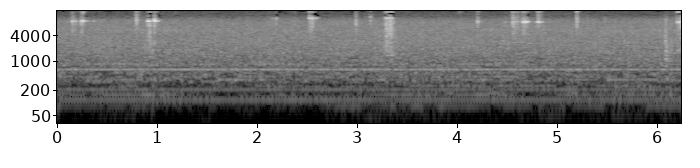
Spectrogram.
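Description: A steady mechanical hum with one constant tone, like a fan running in a small garage. A few light metallic clicks come over it at irregular moments, as steel bolts and washers are handled and dropped into holes in the table.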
